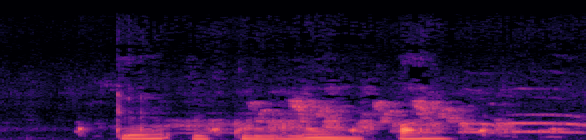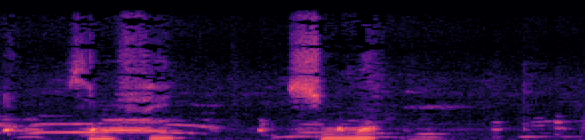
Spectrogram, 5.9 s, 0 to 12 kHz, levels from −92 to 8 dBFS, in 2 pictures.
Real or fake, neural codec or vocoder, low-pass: real; none; 10.8 kHz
